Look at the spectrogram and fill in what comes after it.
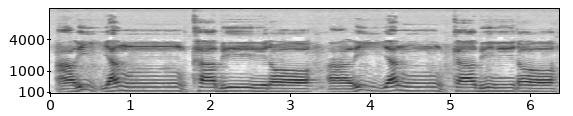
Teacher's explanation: kaf itu maju sedikit. Keluar sedikit dari makhraj huruf qaf. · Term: makhrajnya huruf kaf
